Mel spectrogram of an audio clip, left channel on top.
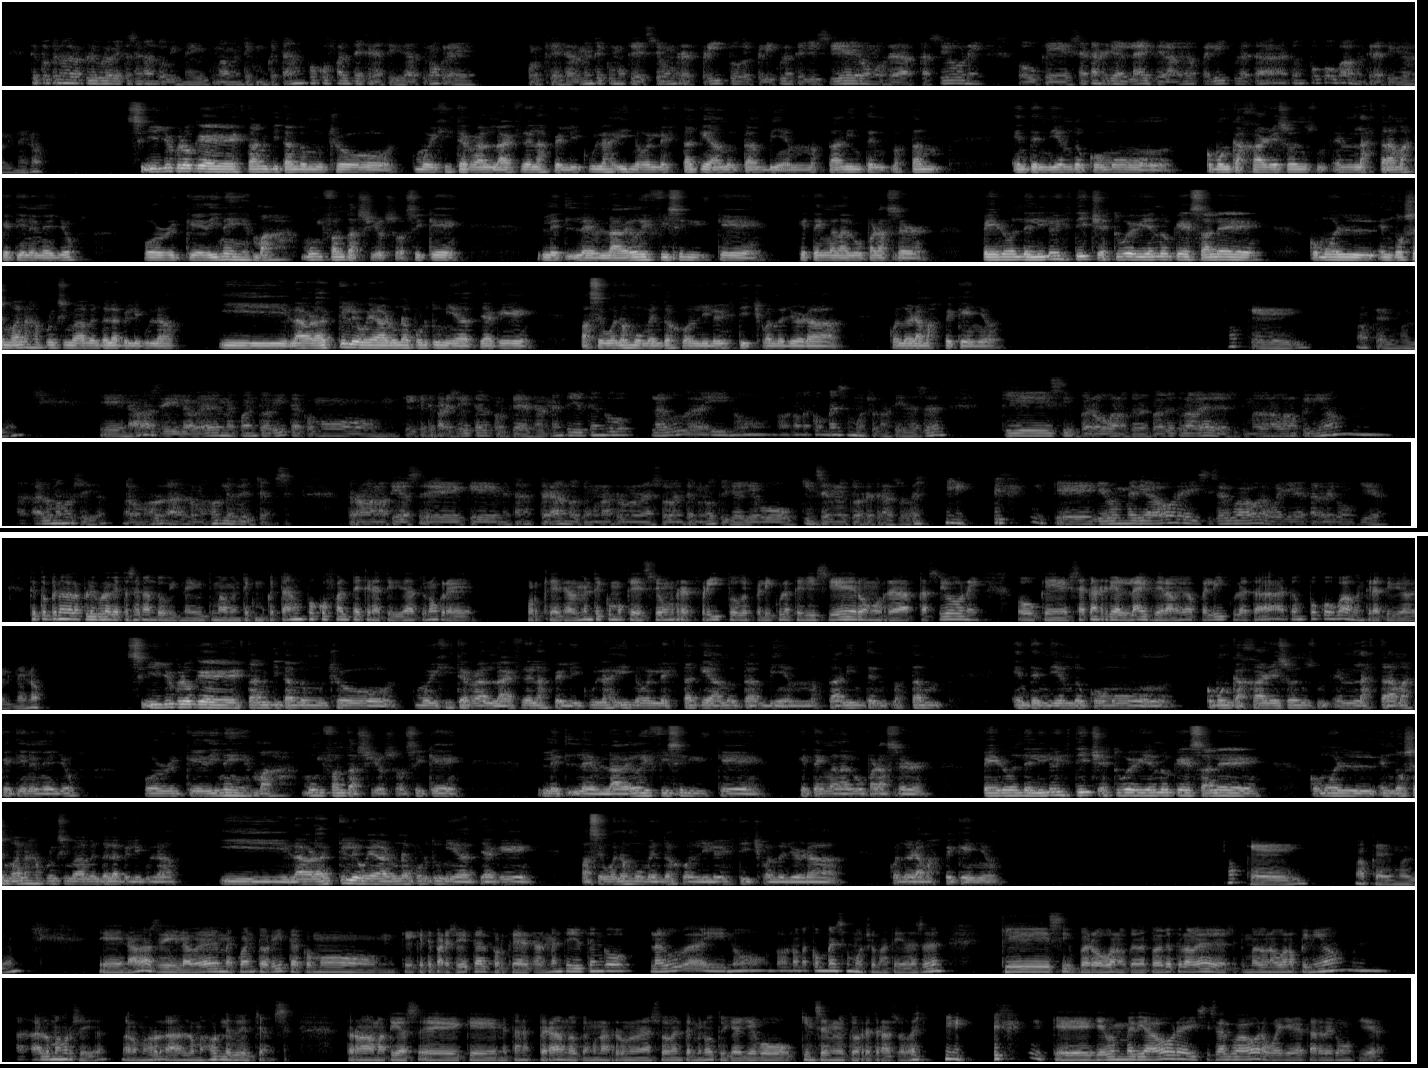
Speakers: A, on the right (about 80°); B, on the left (about 55°).
A: ¿Qué tú opinas de la película que está sacando Disney últimamente? Como que está un poco falta de creatividad, ¿tú no crees? porque realmente como que sea un refrito de películas que ya hicieron o readaptaciones o que sacan real life de la misma película, está, está un poco bajo en creatividad Disney, ¿no?
B: Sí, yo creo que están quitando mucho, como dijiste, real life de las películas y no le está quedando tan bien. No están, inten- no están entendiendo cómo, cómo encajar eso en, s- en las tramas que tienen ellos, porque Disney es más muy fantasioso, así que le, le- la veo difícil que, que tengan algo para hacer. Pero el de Lilo y Stitch estuve viendo que sale como el, en dos semanas aproximadamente la película. Y la verdad que le voy a dar una oportunidad, ya que pasé buenos momentos con Lilo y Stitch cuando yo era, cuando era más pequeño.
A: Ok, ok, muy bien. Eh, nada, si la ves me cuento ahorita cómo, qué, qué te pareció y tal, porque realmente yo tengo la duda y no, no, no me convence mucho, Matías, ¿eh? Que sí, pero bueno, que después de que tú la veas, si tú me das una buena opinión, a, a lo mejor sí, ¿eh? A lo mejor, a lo mejor le doy el chance. Pero nada, Matías, eh, que me están esperando, tengo una reunión en esos 20 minutos y ya llevo 15 minutos de retraso, ¿eh? <laughs> Que llego en media hora y si salgo ahora voy a llegar tarde como quiera.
